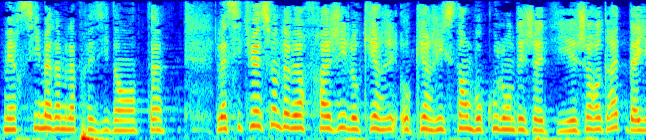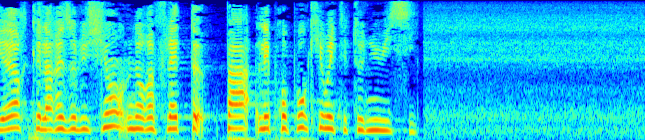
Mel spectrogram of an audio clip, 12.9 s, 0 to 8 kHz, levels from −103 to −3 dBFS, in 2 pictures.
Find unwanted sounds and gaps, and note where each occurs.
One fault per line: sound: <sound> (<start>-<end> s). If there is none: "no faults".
no faults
